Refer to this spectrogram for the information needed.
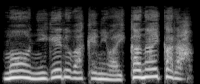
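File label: variable chant, Japanese; saki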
